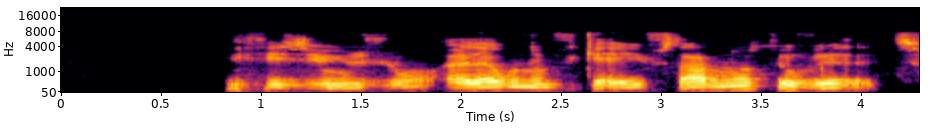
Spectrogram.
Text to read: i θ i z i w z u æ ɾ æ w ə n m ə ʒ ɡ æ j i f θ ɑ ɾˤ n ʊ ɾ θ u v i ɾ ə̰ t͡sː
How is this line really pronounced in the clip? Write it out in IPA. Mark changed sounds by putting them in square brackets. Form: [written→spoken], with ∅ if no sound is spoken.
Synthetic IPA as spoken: i θ i z i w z u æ ɾ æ w ə n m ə [ʒ→v] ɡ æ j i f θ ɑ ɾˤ n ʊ ɾ θ u v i ɾ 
